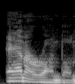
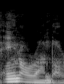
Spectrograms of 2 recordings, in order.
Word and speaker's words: Anne Arundel: And it's very important how you pronounce that. It's Anne Arundel, not Anne Arundel, right? – Exactly.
